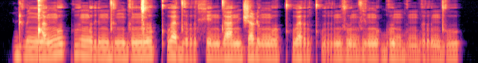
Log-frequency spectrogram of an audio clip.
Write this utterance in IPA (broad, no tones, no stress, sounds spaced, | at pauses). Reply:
ɖʱ ɯ ŋ͡ǃ a ŋʷ ɯ kʷ i ŋʷ i r n d ɯ ŋ ɡ ɤ ŋ͡ǀ ɤ kʷʼ a d ɤ r x e n d a n d͡ʒ a ɽ ɯ ŋʷ ɤ kʷʰ a r kʷʼ ɯ r n z u n z i ŋʷ ɯ ɡʷ ɯ m b u m b ɤ r n d u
